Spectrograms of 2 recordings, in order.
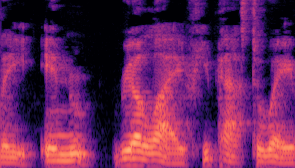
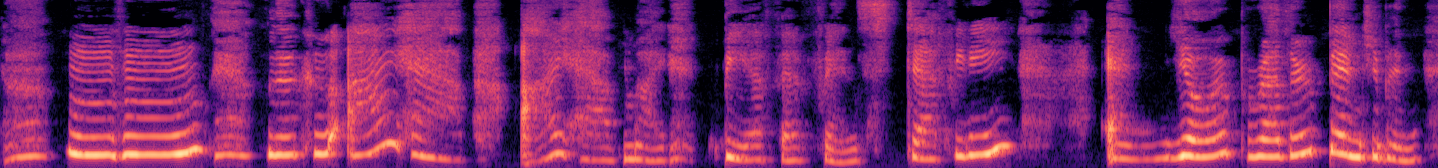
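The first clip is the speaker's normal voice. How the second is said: much higher, louder taunting voice, slow; sassy attitude; 8 dB louder, slower than usual. Retold or imitated. Cousin Melanie taunting him, sassy high voice. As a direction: gloat like you've won. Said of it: "this attitude like".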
